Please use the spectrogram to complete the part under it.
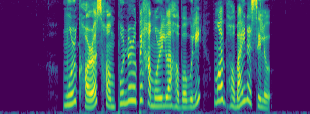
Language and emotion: Assamese, surprised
